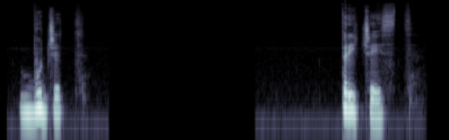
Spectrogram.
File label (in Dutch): budzet, bosnisch; uitspraak; budget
